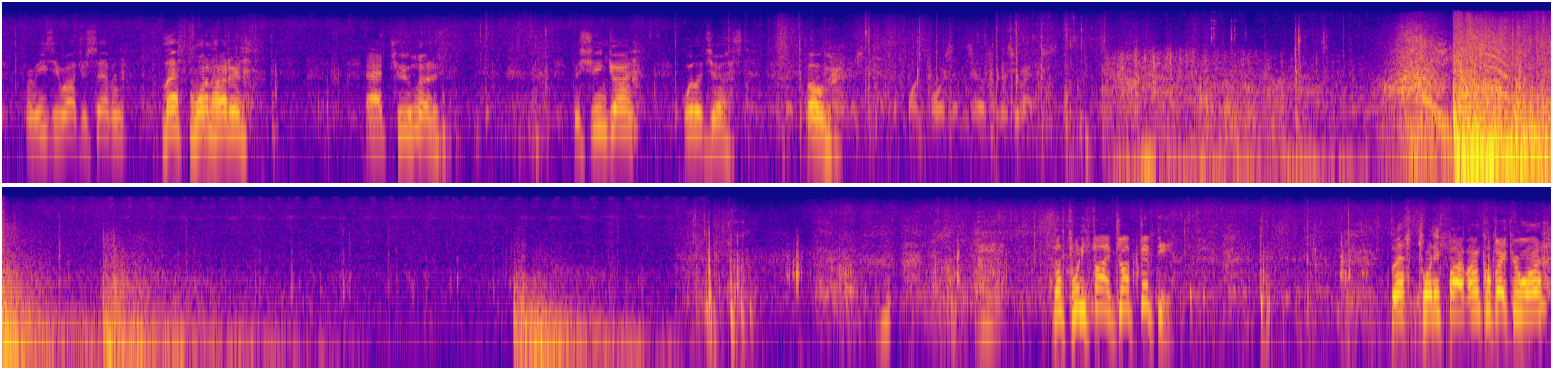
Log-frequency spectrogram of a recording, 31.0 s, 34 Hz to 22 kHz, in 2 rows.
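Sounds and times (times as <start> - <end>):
shell explosions: 11.0 - 18.5, 20.6 - 22.3.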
